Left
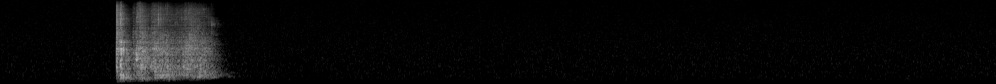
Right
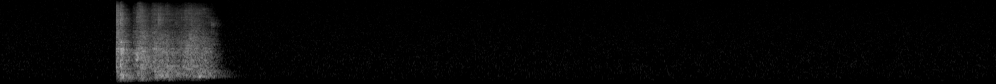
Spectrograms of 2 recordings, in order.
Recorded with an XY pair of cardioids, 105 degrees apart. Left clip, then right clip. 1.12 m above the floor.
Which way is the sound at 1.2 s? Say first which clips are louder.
Left 2 dB; 25° left.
